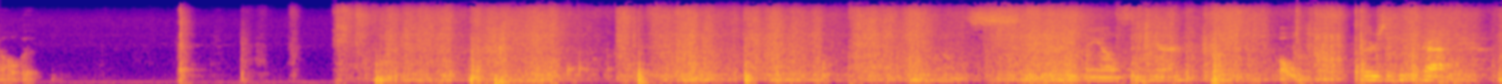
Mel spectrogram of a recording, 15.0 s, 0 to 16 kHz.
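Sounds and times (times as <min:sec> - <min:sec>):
foam packing peanuts rustling: 0:03.4 - 0:15.0.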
